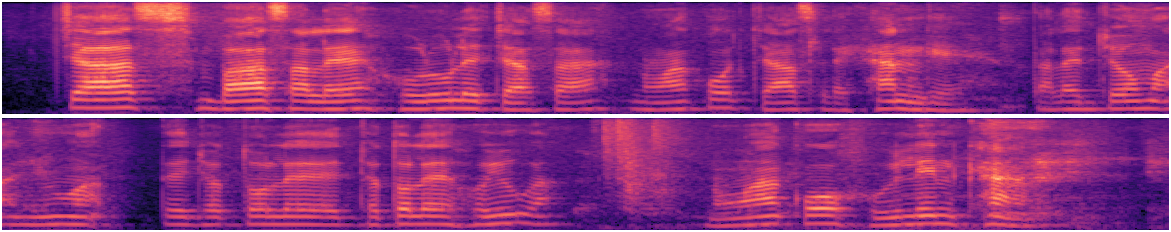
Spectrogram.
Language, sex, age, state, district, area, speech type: Santali, male, 30-45, West Bengal, Bankura, rural, spontaneous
